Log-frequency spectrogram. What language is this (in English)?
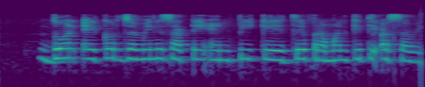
Marathi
